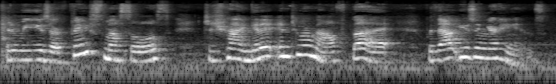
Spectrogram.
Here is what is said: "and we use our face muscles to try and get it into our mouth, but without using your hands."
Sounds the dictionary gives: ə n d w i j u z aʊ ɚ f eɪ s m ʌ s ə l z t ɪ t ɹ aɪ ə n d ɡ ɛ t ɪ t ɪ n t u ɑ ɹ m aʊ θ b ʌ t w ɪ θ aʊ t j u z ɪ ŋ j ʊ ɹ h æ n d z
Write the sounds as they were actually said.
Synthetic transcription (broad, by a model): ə n w i j u z aʊ ɚ f eɪ s m ʌ s l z t ɪ t ɹ aɪ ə n ɡ ɛ t ɪ t ɪ n t u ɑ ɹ m aʊ θ b ʌ t w ɪ θ aʊ t j u z ɪ ŋ j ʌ ɹ h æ n d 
